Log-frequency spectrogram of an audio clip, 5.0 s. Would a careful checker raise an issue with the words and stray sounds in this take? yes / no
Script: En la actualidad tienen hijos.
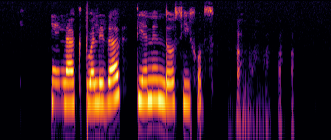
yes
